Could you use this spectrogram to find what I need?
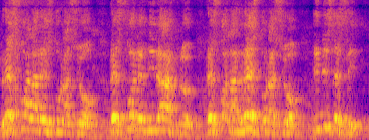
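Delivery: high, driving sermon delivery; impassioned preacher in full cry; full-force preaching. Real, not acted. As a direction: proclaim it to the whole congregation.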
